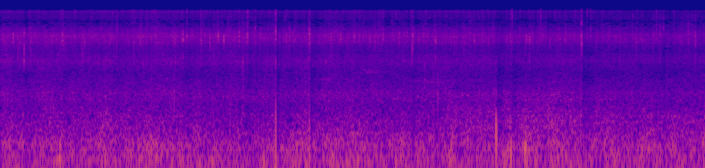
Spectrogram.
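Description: Heavy rain pouring onto a flat concrete rooftop: a steady, dense hiss, with a few sharper taps standing out about four and seven and a half seconds in.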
